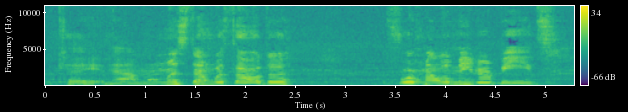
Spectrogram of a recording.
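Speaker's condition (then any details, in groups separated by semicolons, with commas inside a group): Cerebral palsy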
